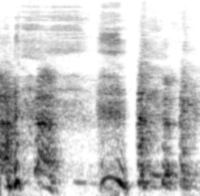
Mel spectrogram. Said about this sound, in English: Wow, that was intense. Yeah, well, you should have been there yesterday. Sorry, I'm coughing and spluttering. I've had COVID.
